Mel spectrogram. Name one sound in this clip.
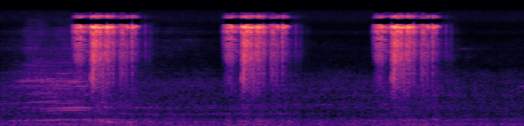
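Coins clink in bright jingling bursts.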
